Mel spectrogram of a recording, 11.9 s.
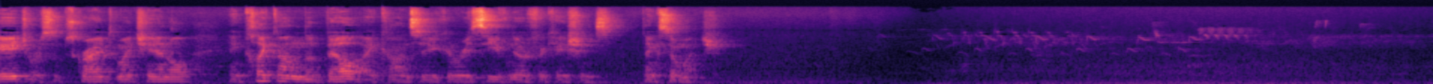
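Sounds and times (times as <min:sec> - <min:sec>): birds chirping: 0:07.2 - 0:11.9
bird trill: 0:07.3 - 0:11.9.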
